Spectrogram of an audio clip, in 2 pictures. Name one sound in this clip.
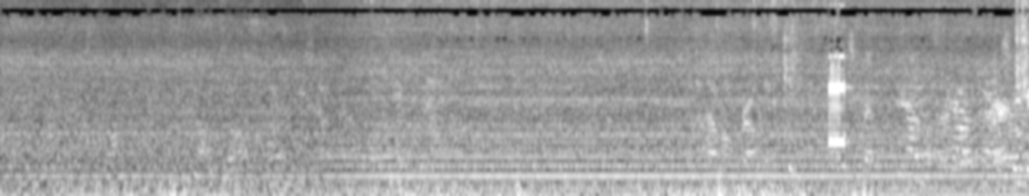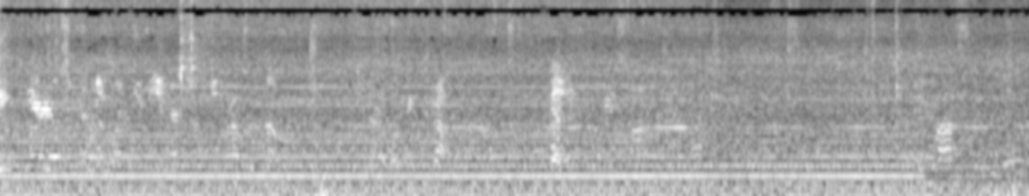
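A fire truck engine hums steadily nearby.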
